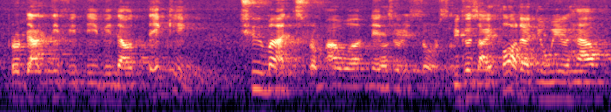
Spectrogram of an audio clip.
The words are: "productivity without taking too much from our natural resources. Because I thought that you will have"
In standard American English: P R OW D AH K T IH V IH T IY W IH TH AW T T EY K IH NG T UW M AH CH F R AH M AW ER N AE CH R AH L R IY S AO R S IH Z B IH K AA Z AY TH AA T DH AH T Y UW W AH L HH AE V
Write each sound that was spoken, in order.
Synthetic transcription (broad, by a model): P R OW D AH K T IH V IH T IY W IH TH AW T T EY K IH NG T UW M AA CH F R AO M AW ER N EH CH AH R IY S AO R S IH B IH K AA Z AY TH AA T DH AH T Y UW W AH L HH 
